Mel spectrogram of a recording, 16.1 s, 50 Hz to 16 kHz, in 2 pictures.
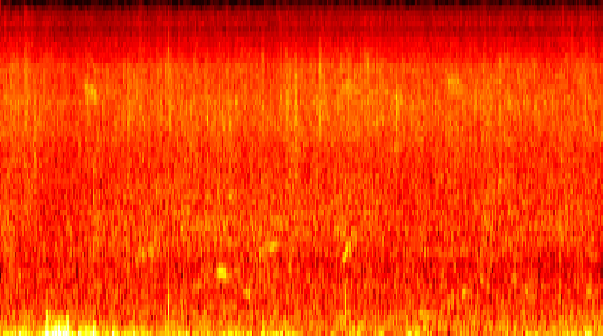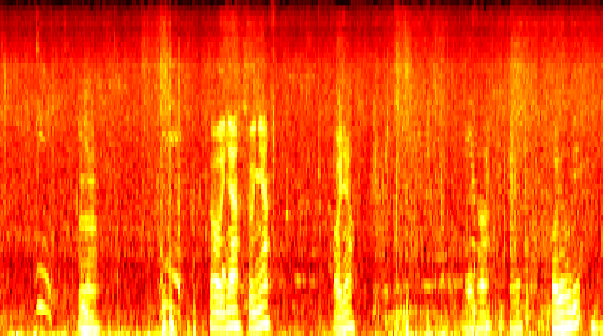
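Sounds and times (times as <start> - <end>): low rumble on microphone: 0.0 - 2.7.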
